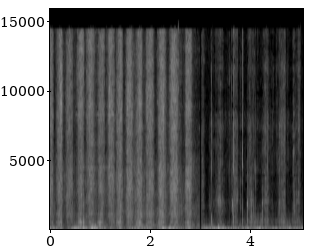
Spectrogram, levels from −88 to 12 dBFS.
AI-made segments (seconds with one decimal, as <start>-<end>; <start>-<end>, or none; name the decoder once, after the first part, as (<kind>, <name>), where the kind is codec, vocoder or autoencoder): 0.5-1.3 (codec, SNAC); 2.6-3.2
